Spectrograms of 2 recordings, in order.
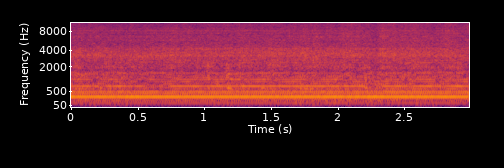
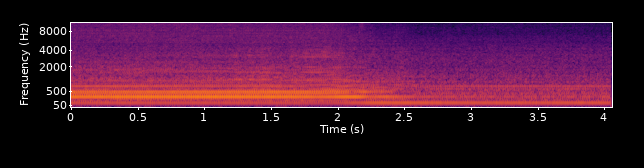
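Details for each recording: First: Vibiemme Electronic Super HX espresso machine during detergent backflush with a blind basket: steady loud electric buzz as the vibratory pump builds pressure, normally settling to a hum at pressure. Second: Vibiemme Electronic Super HX espresso machine during the detergent rinse cycle after backflushing: steady buzzing pump hum that eases to a lower, even drone for a few seconds, then stops; normal pump operation under pressure.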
